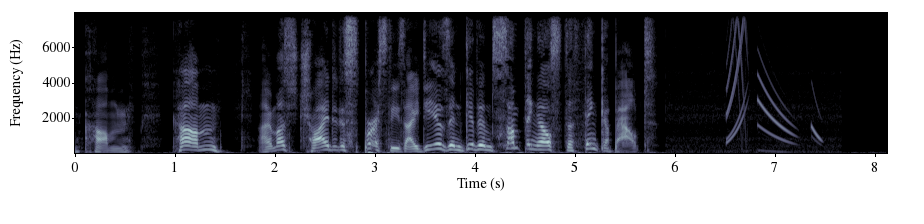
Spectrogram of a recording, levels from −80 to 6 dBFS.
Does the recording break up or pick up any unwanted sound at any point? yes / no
yes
